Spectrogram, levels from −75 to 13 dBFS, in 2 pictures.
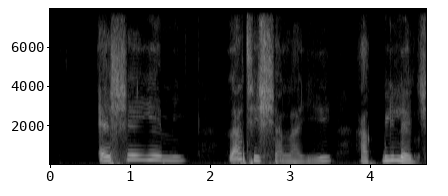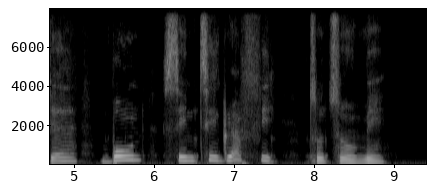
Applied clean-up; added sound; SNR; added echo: none; none; none; none.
